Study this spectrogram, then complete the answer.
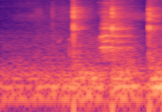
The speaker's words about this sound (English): You snap your fingers when you're trying to remember something.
